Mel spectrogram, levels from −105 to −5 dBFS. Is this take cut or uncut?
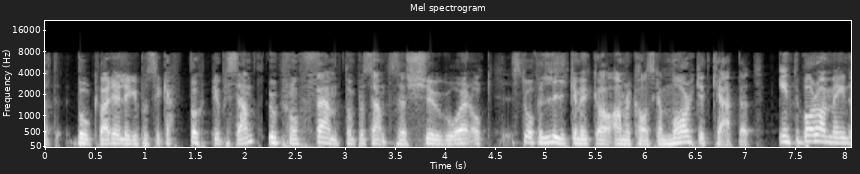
cut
